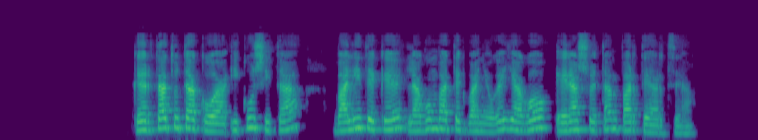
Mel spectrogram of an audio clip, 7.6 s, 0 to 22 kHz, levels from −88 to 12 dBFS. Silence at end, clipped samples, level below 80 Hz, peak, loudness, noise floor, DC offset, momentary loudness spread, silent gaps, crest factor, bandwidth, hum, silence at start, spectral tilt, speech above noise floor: 0.65 s; under 0.1%; -76 dBFS; -2 dBFS; -24 LUFS; under -90 dBFS; under 0.1%; 13 LU; 3.27-3.33 s; 22 dB; 9.4 kHz; none; 1.35 s; -3.5 dB/octave; over 66 dB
